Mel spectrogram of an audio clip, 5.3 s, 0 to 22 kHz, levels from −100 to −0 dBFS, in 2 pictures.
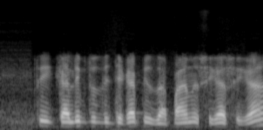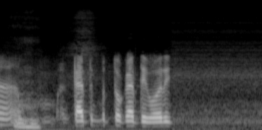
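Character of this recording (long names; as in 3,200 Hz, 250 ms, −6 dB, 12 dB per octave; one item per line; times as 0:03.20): background noise floor −60 dBFS
spectral slope −2.0 dB per octave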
